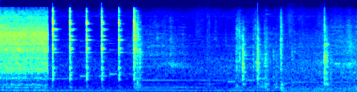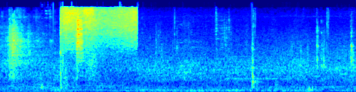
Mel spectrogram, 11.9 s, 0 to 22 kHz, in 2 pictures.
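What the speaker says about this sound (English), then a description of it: "you can just hammer it out and it should just come off." Sharp metal-on-metal hammer blows knocking out the bottom bolt of a Lexus LS430 rear suspension during an air suspension install, a quick burst of close, loud strikes followed by scattered single hits and a brief hiss of spray.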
